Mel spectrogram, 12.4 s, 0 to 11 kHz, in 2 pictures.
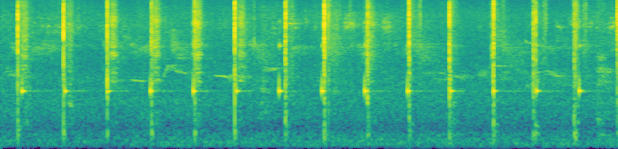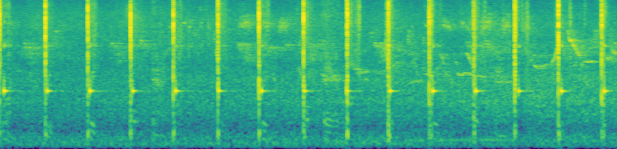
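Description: Metronome app clicking steadily at 140 beats per minute, a short sharp tick on each beat. Boxing-glove punches land on a partner's gloves in time with the clicks, making some beats louder than others.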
